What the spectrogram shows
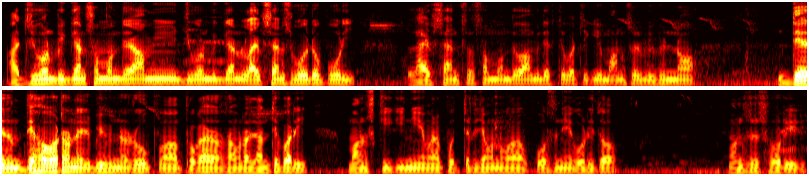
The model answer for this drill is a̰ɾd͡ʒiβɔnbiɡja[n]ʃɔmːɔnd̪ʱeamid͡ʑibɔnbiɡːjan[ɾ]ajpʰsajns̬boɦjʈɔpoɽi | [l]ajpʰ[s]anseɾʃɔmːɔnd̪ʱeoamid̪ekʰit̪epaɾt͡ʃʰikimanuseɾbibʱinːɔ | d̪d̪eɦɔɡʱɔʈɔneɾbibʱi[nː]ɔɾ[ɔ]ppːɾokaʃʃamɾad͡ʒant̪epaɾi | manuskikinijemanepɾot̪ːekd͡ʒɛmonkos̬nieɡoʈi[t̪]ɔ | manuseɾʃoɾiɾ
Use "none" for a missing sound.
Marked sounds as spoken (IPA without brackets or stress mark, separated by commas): n, l, l, s, nː, u, t̪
